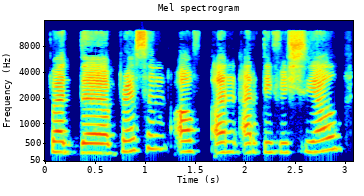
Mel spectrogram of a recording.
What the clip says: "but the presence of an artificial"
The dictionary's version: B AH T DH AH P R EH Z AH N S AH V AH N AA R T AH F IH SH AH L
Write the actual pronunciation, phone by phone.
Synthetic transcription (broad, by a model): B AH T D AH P R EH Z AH N AH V AH N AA R T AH F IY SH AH L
